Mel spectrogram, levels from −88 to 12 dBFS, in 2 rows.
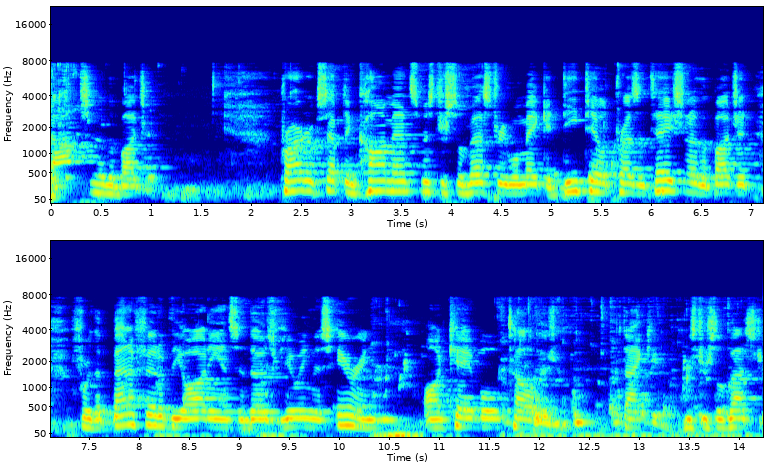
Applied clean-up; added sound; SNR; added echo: classical method WPE with log-MMSE.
